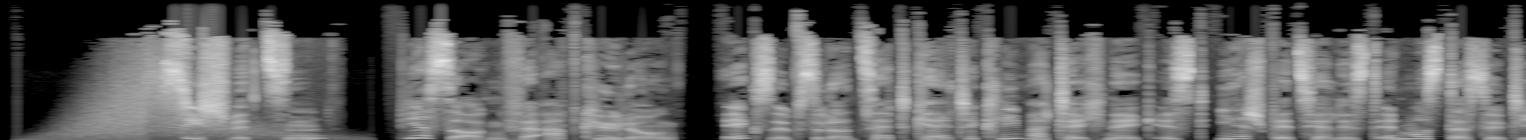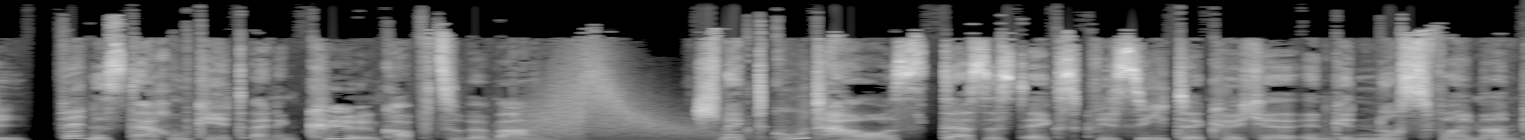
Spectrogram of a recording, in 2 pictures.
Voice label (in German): schmunzelnd genussvoll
